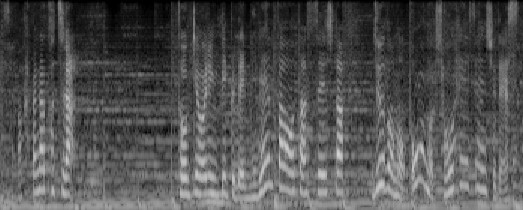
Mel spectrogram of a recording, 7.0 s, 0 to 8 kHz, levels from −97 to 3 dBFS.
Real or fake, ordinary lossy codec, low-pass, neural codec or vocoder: fake; none; none; codec, 16 kHz, 4 kbps, X-Codec, HuBERT features, trained on general audio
